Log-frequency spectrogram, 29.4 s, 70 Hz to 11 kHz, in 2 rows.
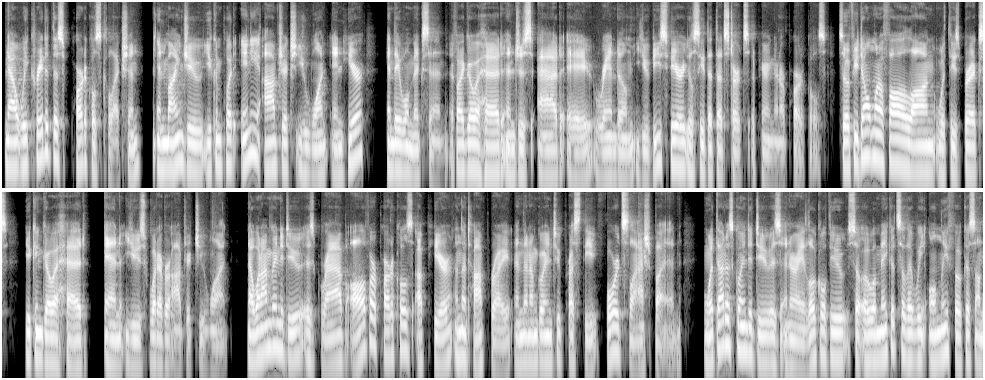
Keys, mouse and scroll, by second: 0.0 click, 1.6 click, 2.6 click, 7.6 shift+a, 11.6 click, 11.9 x, 13.4-14.4 middle drag, 14.4-15.5 scroll up 8, 15.5-16.1 shift+middle drag, 16.1 KP_7, 16.9-17.3 scroll down 3, 17.3-19.6 shift+middle drag, 19.6 click, 20.5-23.4 shift+drag, 24.2 KP_Divide, 25.6-26.4 scroll down 13, 26.4-29.4 middle drag.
